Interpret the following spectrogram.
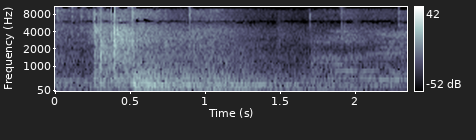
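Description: Foosball table in play: two sharp knocks about a quarter-second apart as the ball is struck by the figures and rods, then a rattling clatter that fades.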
